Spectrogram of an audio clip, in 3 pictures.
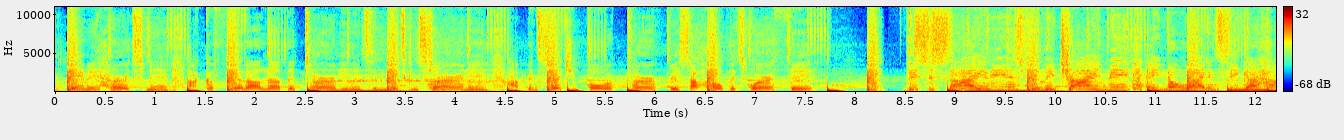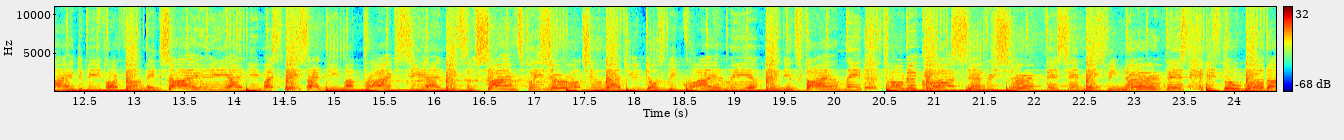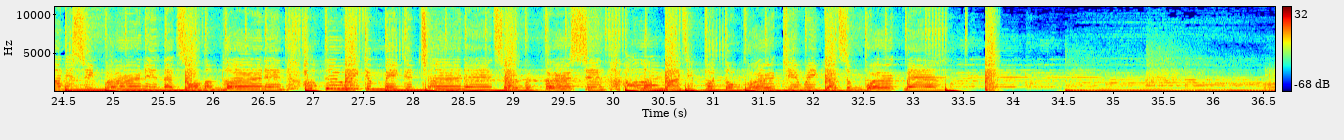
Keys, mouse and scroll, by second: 4.6 double click, 12.9 typing, 17.2-17.5 typing, 18.5 Return, 21.1 alt+space, 21.1 alt+click, 21.4 alt+space, 23.7 double click.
